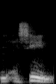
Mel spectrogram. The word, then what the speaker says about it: الأسيل: I think in Arabic they call it الأسيل, but when you read it in English it's like Asail. But I think that the proper way to say it in بالعربي is الأسيل.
